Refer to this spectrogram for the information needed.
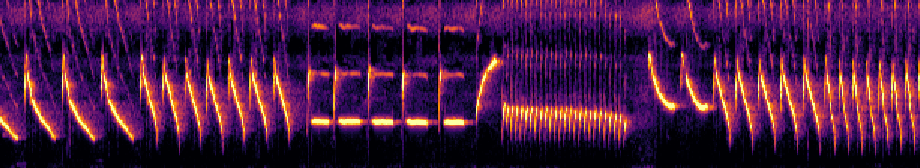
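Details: Steadily singing canary, used as tutor song for young birds and silent canaries. Quick falling whistled sweeps lead into a short run of flat repeated notes, then a long buzzy trill, then more rapid descending sweeps.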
